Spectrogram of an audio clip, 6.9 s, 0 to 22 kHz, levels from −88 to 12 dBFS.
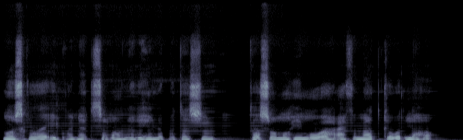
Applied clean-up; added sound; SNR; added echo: neural mask model DeepFilterNet 3.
